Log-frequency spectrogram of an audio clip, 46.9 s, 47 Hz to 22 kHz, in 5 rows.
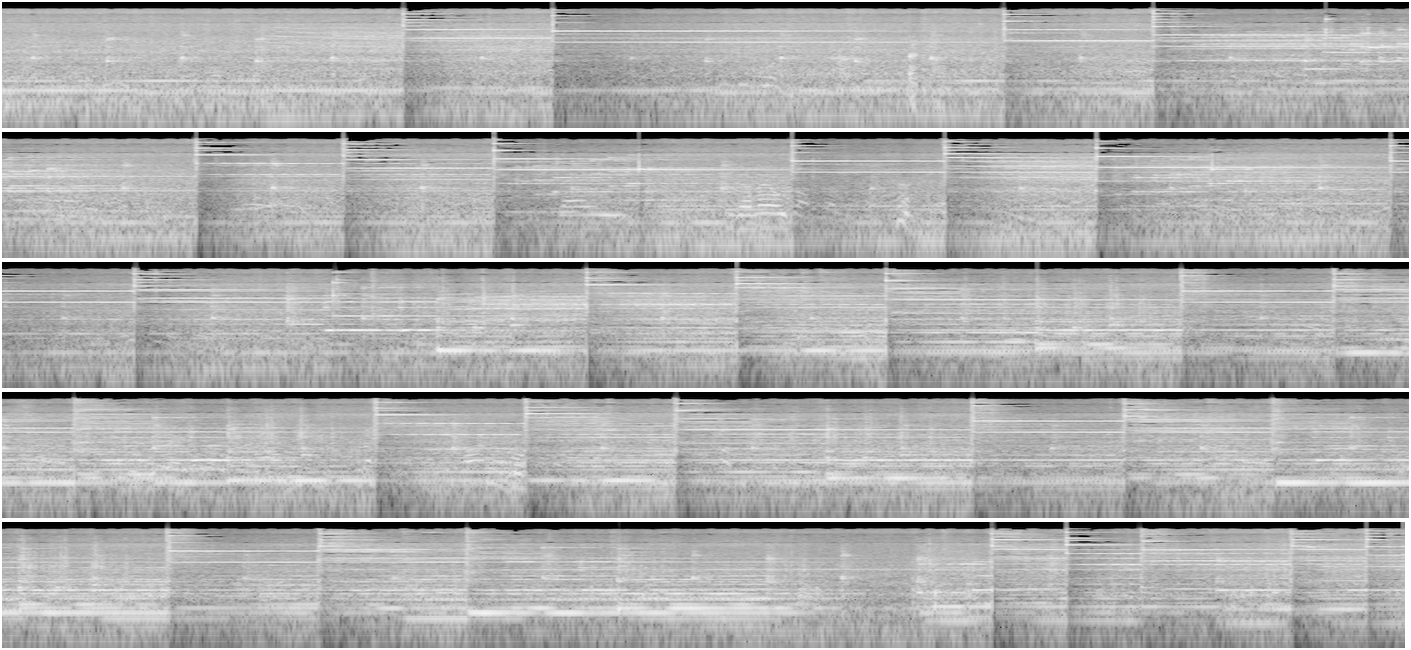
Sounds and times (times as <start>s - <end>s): Music: 0.0s - 46.8s
Speech: 10.9s - 18.2s, 28.4s - 33.0s.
